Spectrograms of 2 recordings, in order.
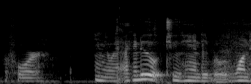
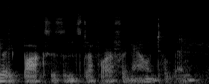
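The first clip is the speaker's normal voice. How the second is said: whispered aside; 2 semitones lower, 9 dB quieter than usual. Real, not acted. Trailing off quietly.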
